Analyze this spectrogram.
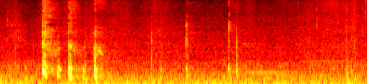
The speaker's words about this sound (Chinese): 哦，妈妈咳嗽。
